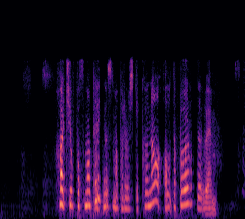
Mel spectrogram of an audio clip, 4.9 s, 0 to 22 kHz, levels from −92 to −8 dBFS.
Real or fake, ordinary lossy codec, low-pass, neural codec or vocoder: fake; Opus, 32 kbps; 7.2 kHz; codec, 16 kHz in and 24 kHz out, 0.4 kbps, LongCat-Audio-Codec, fine tuned four codebook decoder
